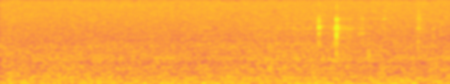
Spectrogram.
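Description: Near silence: faint room tone, with a couple of faint clicks near the end.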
